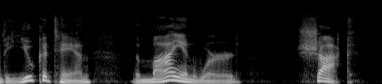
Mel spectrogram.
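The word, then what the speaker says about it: xoc: But what Andrew is saying is that the theory that it was derived from the Yucatan, which was a Mayan word, pronounced shock.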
